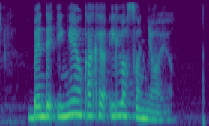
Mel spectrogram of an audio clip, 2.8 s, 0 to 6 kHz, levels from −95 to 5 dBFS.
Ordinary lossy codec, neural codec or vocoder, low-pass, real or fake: none; none; 5.4 kHz; real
